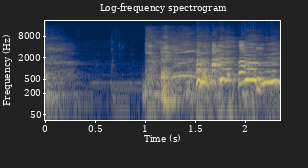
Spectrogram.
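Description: Several men laughing loudly. A laugh trails off into a short lull, then a hearty burst of laughter breaks out about a second in.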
